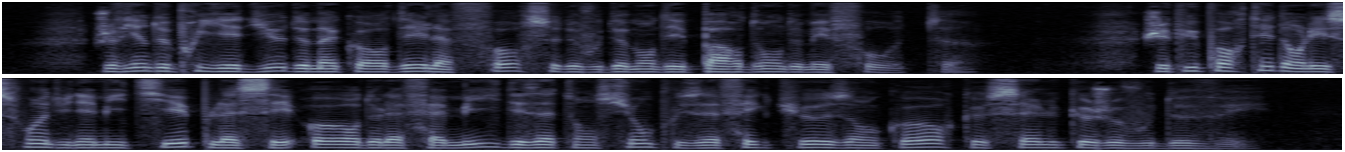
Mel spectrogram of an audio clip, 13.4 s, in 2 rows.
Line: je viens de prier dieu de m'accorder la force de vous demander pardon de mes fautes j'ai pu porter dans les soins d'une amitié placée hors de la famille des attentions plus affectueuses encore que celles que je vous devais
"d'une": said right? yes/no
yes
